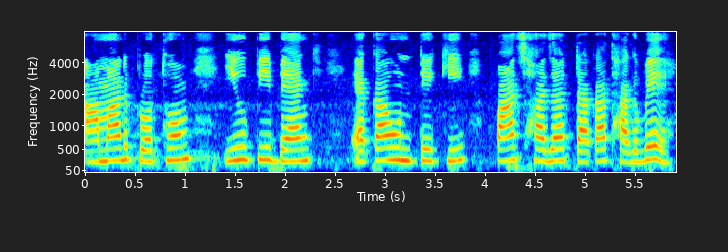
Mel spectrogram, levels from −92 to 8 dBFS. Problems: constant background noise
